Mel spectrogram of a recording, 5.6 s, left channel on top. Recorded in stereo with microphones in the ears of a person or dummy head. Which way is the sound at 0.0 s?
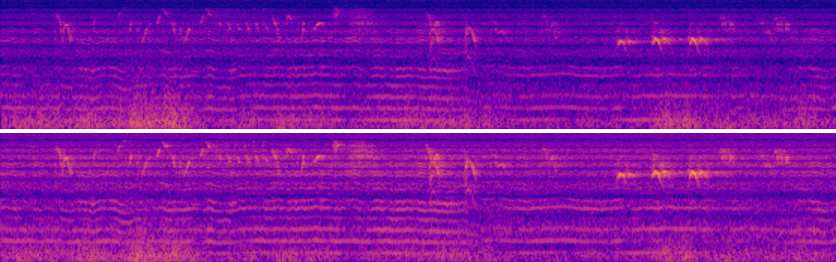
50° right (ahead or behind).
